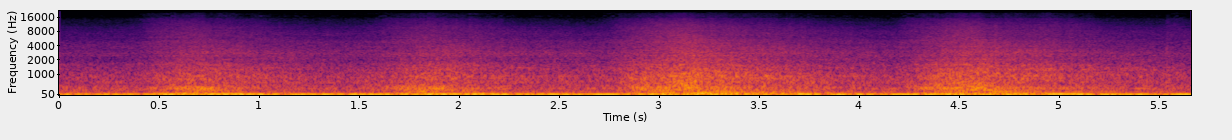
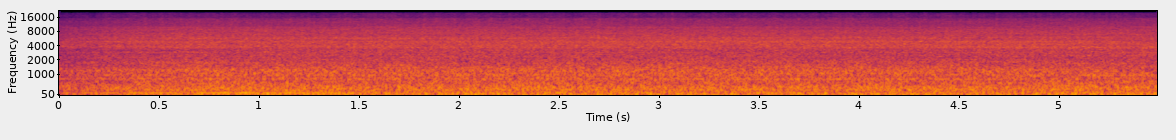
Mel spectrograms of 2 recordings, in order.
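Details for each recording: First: 1985 GMC C1500 Sierra V8, not started in a long time, cold start after pumping the gas: deep, fast, steady rumble with a slow surge every second or so; high idle, drops when the gas is tapped once warm. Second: 1985 GMC C1500 Sierra V8, air cleaner off, power steering pump seal recently replaced: steady, even idle with a smooth low drone and no knocks or squeals; normal idle.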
